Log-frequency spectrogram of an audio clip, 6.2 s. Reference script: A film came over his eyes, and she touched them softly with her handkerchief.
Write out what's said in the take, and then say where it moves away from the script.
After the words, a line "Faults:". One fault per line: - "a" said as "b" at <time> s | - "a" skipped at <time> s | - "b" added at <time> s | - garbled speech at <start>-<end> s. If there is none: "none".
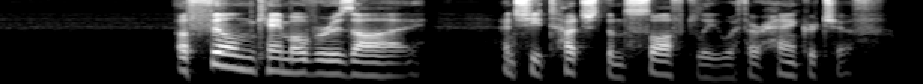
A film came over his eye, and she touched them softly with her handkerchief.
Faults:
- "eyes" said as "eye" at 2.4 s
